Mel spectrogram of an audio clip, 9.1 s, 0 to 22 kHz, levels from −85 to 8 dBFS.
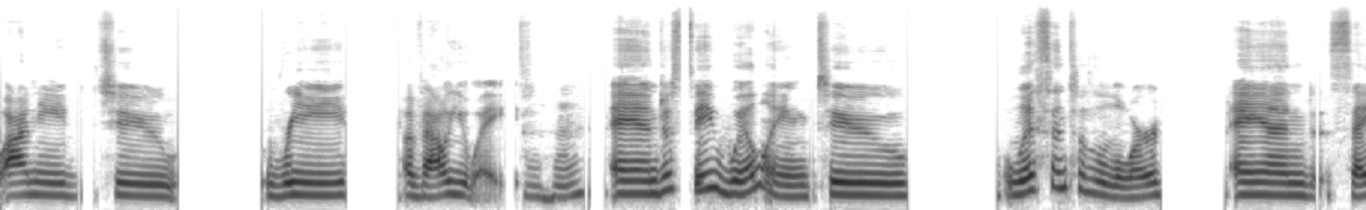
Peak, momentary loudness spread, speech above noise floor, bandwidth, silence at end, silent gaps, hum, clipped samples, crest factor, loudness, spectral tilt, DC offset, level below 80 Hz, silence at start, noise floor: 0 dBFS; 15 LU; over 73 dB; 17.5 kHz; 0 s; 0.54-0.61 s, 1.18-1.73 s, 2.30-2.63 s, 3.36-3.42 s, 3.94-4.02 s, 4.54-4.58 s, 6.04-6.63 s, 7.74-8.14 s; none; under 0.1%; 16 dB; -17 LUFS; -5.5 dB/octave; under 0.1%; -68 dBFS; 0 s; under -90 dBFS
